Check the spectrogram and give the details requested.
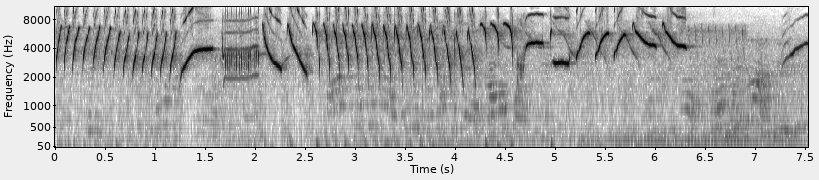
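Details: Canary in full song for bird training: quick repeated sweeping notes in long trills, interrupted by a brief harsh buzzy phrase and varied whistled slurs, fading near the end.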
